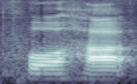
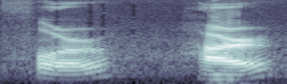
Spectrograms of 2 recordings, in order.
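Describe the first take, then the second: First: The r at the end is dropped. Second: The r at the end is pronounced. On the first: "আমরা শুধু বলবো" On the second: "আমেরিকানরা এখানে বলবে ফর হার"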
